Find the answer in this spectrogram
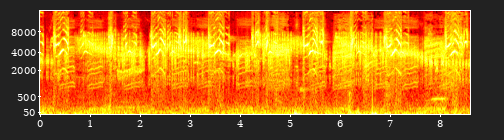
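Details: Threatened collared kingfisher gives a lure-type alarm: loud, rasping, chattering bursts of rapid harsh notes, each burst lasting under a second and repeated about every two seconds, separated by short quieter gaps.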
